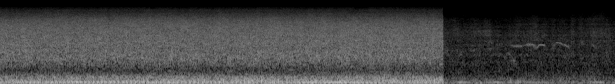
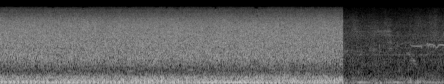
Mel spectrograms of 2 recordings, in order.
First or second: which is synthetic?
first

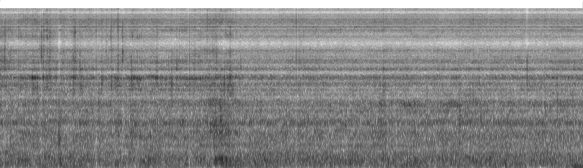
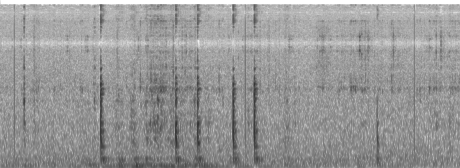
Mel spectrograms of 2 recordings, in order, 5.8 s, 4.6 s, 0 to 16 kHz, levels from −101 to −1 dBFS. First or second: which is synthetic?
first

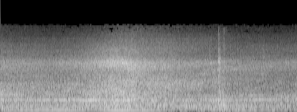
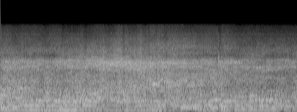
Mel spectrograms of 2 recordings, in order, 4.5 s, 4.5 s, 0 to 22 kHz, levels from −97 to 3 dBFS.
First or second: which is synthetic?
second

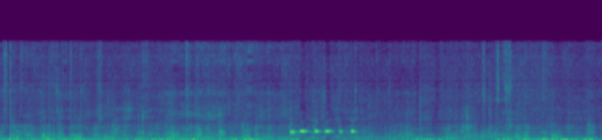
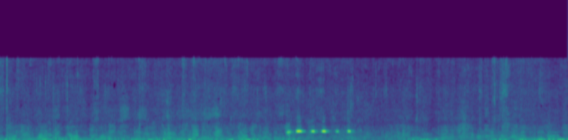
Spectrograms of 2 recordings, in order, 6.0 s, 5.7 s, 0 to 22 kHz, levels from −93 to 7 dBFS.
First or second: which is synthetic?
first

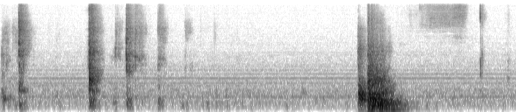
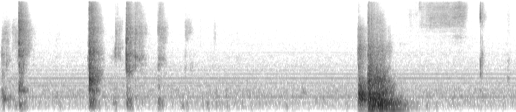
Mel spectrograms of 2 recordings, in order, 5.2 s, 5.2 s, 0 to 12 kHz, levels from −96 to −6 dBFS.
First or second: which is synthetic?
first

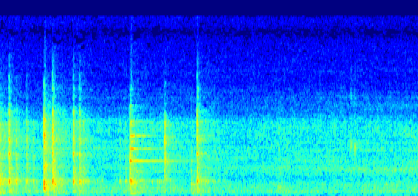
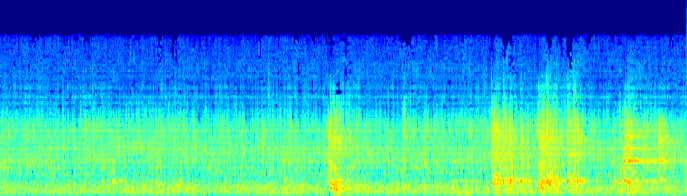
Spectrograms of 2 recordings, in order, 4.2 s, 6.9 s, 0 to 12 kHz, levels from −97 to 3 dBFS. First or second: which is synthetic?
second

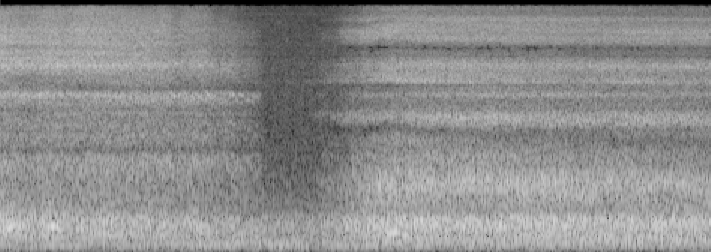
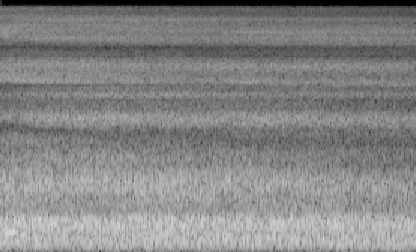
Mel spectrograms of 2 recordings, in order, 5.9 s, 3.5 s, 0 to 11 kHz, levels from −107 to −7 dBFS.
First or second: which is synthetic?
first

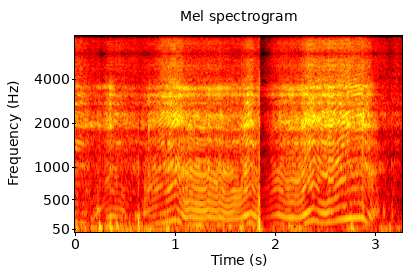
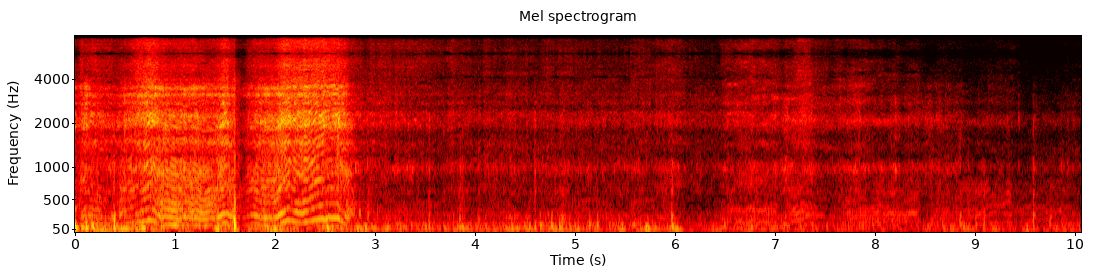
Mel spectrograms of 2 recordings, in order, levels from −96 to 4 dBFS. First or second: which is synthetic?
second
